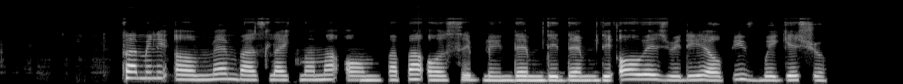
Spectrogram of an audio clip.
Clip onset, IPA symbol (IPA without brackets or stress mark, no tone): f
